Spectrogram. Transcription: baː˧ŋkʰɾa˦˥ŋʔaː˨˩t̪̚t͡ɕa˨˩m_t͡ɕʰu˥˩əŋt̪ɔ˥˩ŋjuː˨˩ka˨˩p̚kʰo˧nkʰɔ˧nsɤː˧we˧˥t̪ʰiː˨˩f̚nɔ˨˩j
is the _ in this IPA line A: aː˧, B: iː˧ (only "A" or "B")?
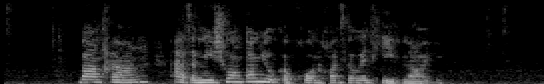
B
